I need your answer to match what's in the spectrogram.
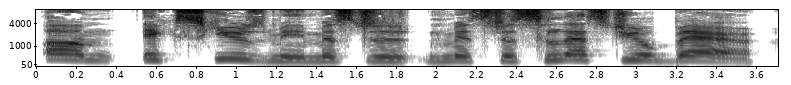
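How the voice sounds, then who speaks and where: A man's voice: high voice, slow, no echo, studio quality. A man playing a tabletop game, chatting in improvised role-play with a stammering, mock-polite manner.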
